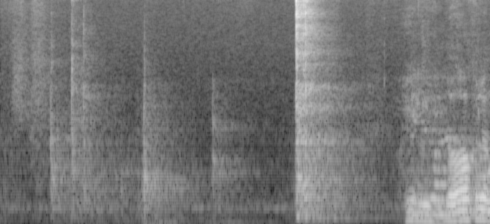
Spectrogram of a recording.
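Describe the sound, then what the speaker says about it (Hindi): A door lock clicks and clunks shut in a few sharp mechanical knocks and a louder metallic snap, close by, followed by a voice speaking. "ये लॉक लगा।"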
